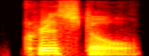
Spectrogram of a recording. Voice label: "crystal", American

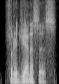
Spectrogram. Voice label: "Phytogenesis", American

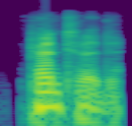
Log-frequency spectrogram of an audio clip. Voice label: "pentad", American

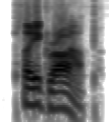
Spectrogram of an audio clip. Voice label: "playgroup", American

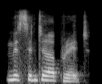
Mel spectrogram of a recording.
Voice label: "misinterpret", Indian

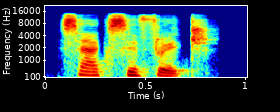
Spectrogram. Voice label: "saxifrage", Indian

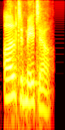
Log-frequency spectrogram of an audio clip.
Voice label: "ultimata", Indian

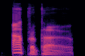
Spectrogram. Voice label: "apropos", British

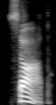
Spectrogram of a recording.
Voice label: "sop", American

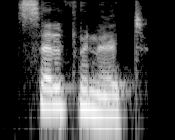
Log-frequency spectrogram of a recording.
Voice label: "sulphonate", Indian

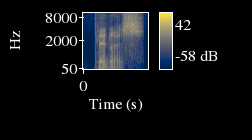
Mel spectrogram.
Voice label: "pinnace", American

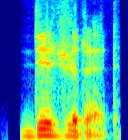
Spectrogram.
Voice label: "digitate", American

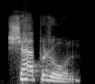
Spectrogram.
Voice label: "chaperon", Indian

